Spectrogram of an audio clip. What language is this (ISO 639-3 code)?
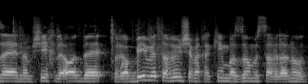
heb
